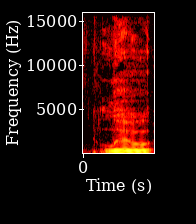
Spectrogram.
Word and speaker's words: Lugh: Lou, I'm just going to call him Lou. Okay. Yeah, Lou it is. Like Lou Diamond Phillips. There it is. Or Lou Gossett Jr.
